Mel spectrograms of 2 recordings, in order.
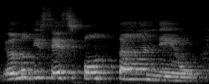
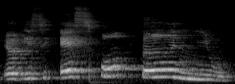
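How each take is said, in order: First: Espontâneo ending in a clear e sound, not i. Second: Espontâneo said as espontânio, ending in an i sound. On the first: Teacher contrasting the wrong espontâneo with an E sound. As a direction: say espontâneo with the last vowel as E. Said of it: "não apareceu o sonzinho do E". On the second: Teacher showing the class espontâneo with an I sound. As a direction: say espontâneo with the last vowel as I. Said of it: "apareceu o sonzinho do I". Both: Shown as a demonstration.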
